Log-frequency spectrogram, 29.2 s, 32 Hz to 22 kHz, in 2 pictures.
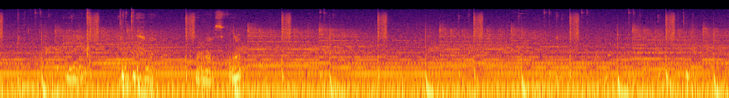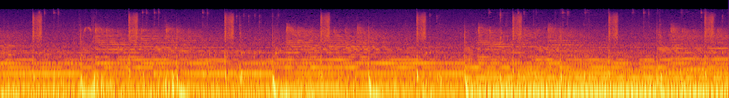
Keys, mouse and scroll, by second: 0.0 Tab, 0.4 Tab, 0.7-2.3 drag, 2.4 shift+d, 6.7-8.5 middle drag, 9.4-10.9 middle drag, 10.9-11.9 right drag, 11.2 Tab, 11.7-14.7 middle drag, 12.0-14.3 right drag, 13.4 g, 15.7-17.6 right drag, 16.5 g, 17.9-19.2 right drag, 17.9 g, 18.9-22.0 middle drag, 20.1 Tab, 23.2-25.3 middle drag, 24.6 Tab, 25.0-27.8 right drag, 26.3 g, 27.8 g, 28.9-29.1 middle drag.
